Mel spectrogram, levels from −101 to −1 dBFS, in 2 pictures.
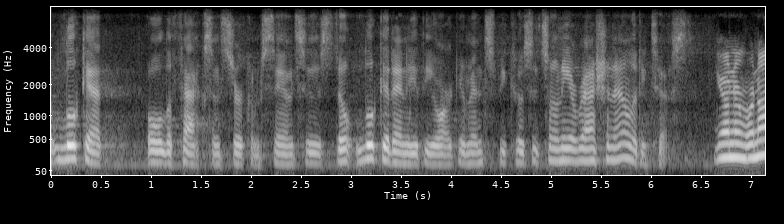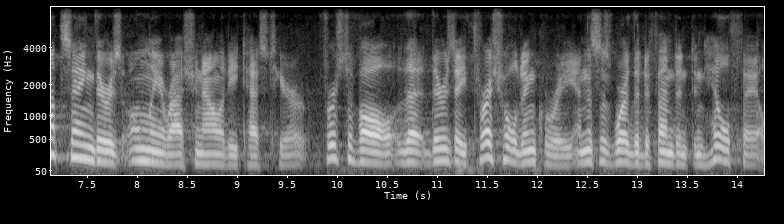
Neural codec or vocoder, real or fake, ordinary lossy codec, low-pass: none; real; Opus, 24 kbps; 7.2 kHz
